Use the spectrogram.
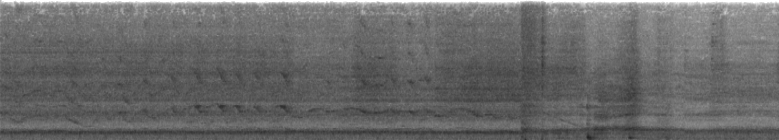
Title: Dental Drill & Suction, Dental Appointment, Drilling Tooth Sounds, Relaxing Dental Procedure Sounds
